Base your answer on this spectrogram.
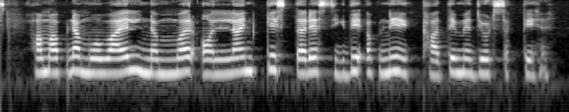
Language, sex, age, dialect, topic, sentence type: Hindi, female, 18-24, Kanauji Braj Bhasha, banking, question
